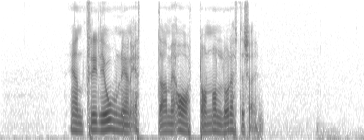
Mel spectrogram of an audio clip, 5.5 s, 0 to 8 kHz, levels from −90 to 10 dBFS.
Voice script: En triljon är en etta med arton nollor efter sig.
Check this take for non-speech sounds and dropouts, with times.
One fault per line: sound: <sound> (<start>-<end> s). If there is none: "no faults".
no faults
